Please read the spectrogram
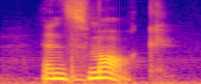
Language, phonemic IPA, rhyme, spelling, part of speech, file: Swedish, /smɑːk/, -ɑːk, smak, noun, Sv-smak.ogg
- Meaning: 1. taste (how something tastes) 2. the sense of taste, gustation 3. taste (preferences, etc.)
